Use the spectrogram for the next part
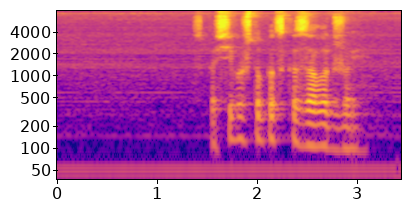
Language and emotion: Russian, neutral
